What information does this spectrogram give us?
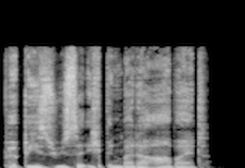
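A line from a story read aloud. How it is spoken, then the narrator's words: Whispered. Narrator (German): flüsterte Moni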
